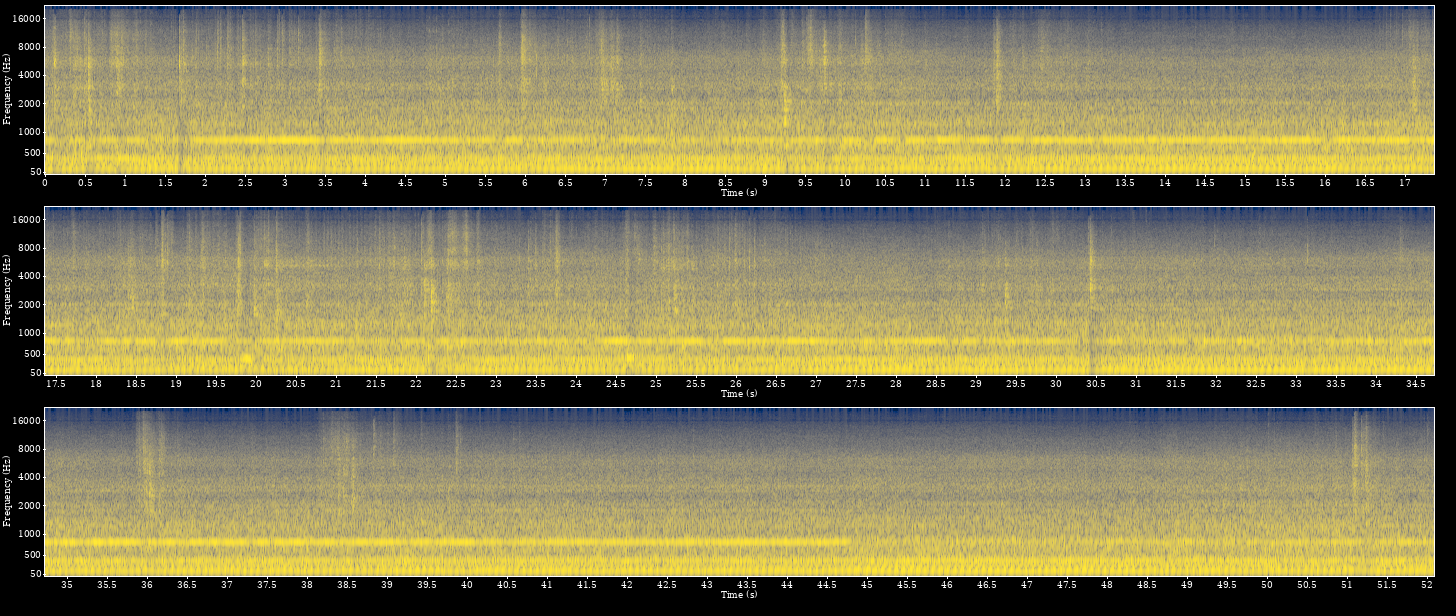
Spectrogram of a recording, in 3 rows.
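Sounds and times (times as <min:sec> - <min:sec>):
disc cracking wood: 0:00.0 - 0:13.4, 0:16.7 - 0:26.8, 0:28.4 - 0:31.2, 0:35.8 - 0:36.5, 0:38.1 - 0:40.1, 0:50.8 - 0:51.8
mulcher high whine: 0:00.0 - 0:46.2
engine drone: 0:00.0 - 0:52.0.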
